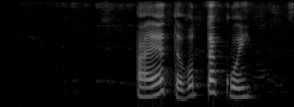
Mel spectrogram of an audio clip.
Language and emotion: Russian, positive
